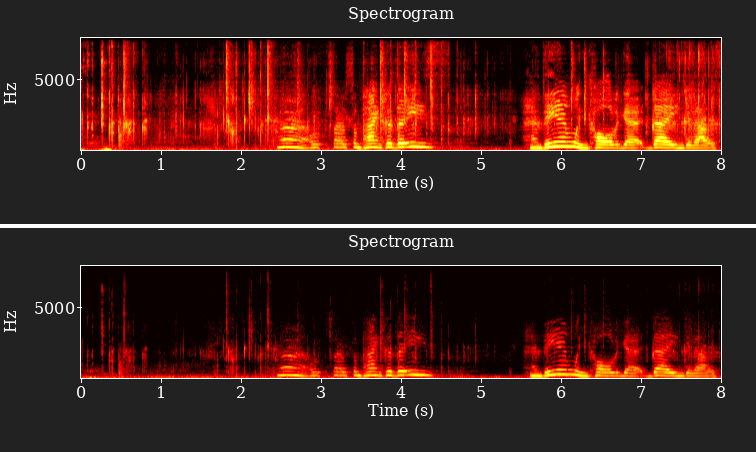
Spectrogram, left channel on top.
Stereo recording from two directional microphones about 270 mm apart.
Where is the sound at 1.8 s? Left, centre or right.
Centre.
